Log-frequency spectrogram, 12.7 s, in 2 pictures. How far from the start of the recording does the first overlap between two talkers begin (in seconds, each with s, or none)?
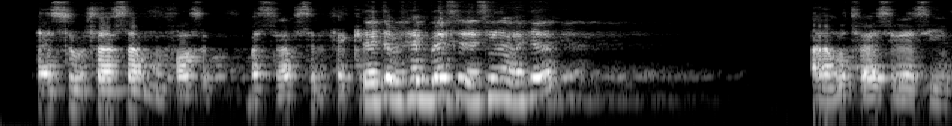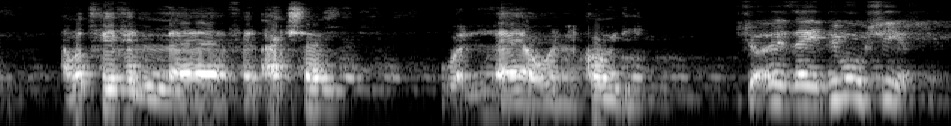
none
